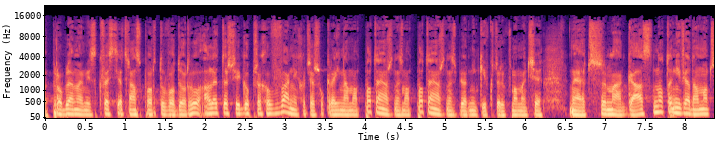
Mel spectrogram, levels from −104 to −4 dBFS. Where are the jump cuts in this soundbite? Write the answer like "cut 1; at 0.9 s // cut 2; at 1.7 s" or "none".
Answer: cut 1; at 4.5 s // cut 2; at 5.8 s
